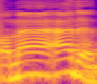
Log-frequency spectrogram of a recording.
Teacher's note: দাল কলকলার হরফ ধাক্কা দিয়ে পড়তে হবে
